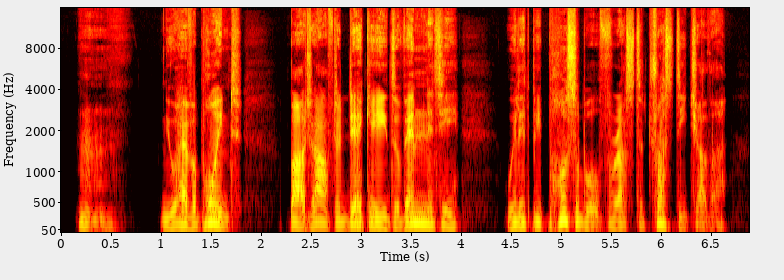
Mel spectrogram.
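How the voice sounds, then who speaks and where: Putting on a growling character voice, a man speaks at a fairly low pitch. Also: moderate pace, very clean recording, silent background. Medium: read story. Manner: authoritative, growling.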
